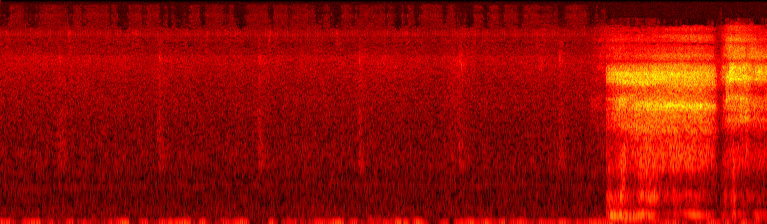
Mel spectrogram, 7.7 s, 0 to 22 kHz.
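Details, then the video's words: Acorn, a senior pit bull rescued at 14, asleep: quiet regular breathing with faint ticks for six seconds, then a sudden loud raspy snore near the end. "Acorn Sleeping - Relax with a Snoring Senior Dog"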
